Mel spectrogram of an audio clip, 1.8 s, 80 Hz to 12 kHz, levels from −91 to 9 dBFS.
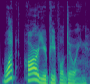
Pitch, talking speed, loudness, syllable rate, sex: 125 Hz, 165 wpm, -17 LUFS, 4.8 syllables/s, male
